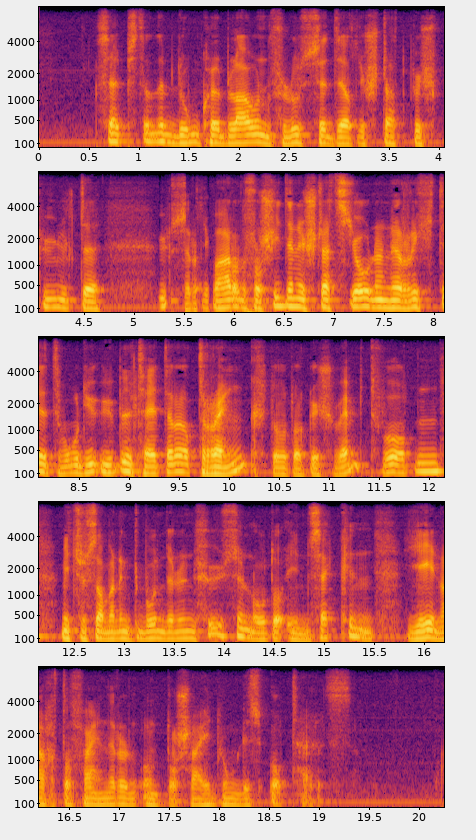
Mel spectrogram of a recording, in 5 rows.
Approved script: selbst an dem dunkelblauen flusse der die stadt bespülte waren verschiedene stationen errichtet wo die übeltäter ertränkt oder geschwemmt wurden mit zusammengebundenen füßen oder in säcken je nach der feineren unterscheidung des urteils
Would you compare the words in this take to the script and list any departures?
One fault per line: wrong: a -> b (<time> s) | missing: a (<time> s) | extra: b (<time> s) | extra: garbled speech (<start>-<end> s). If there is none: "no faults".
extra: garbled speech (5.2-5.8 s)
